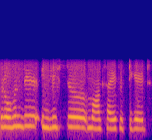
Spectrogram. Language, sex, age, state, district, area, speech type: Punjabi, female, 18-30, Punjab, Pathankot, urban, conversation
